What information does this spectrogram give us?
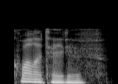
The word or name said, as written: qualitative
